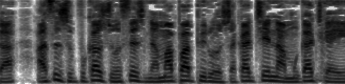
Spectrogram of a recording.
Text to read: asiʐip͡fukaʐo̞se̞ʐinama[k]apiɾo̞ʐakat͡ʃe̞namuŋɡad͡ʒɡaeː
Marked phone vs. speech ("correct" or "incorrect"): incorrect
